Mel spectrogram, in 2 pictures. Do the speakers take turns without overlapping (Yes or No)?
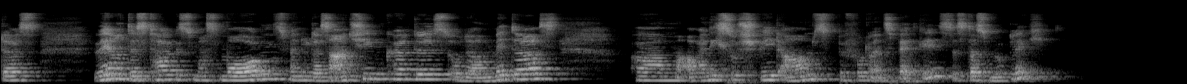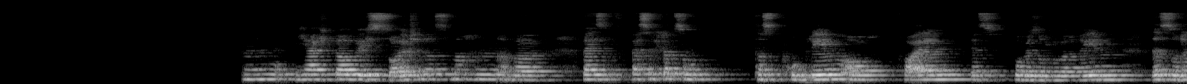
Yes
